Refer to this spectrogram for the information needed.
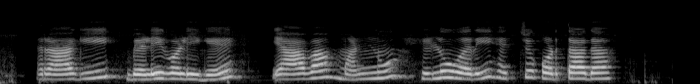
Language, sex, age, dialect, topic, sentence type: Kannada, female, 18-24, Northeastern, agriculture, question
